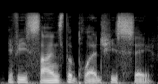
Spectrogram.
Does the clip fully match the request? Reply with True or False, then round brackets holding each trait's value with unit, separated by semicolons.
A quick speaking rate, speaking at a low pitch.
True (265 wpm; 85 Hz)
